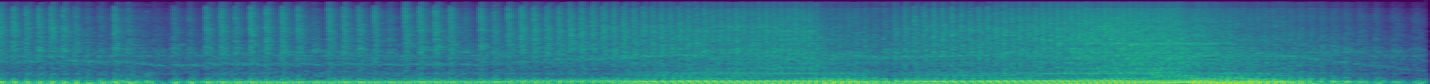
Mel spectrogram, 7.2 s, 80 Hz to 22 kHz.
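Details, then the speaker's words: Free Honda Shadow Sabre 1100 restarted after its unplugged fuel pump was plugged back in: uneven, lumpy V-twin beat that surges and sags with the throttle; rough running, cause not yet found. "okay give her a shot now this thing's not running right but it's running"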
